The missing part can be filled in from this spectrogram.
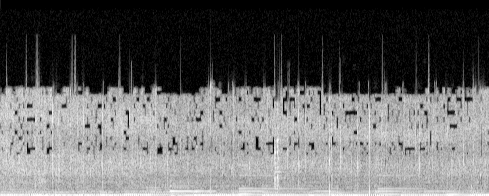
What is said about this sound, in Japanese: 玉ねぎを入れて炒めます。じゃがいもが透き通るまでしっかりと火を通していきます。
